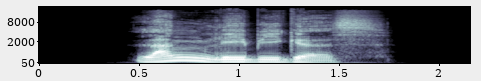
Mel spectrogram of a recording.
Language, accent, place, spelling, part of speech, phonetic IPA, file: German, Germany, Berlin, langlebiges, adjective, [ˈlaŋˌleːbɪɡəs], De-langlebiges.ogg
- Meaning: strong/mixed nominative/accusative neuter singular of langlebig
